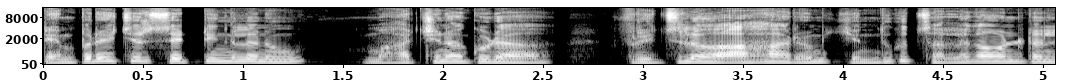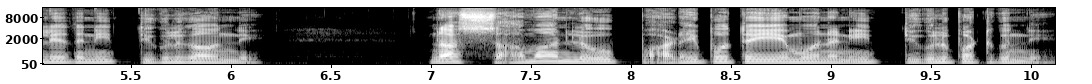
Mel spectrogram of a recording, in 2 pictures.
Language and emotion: Telugu, fearful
